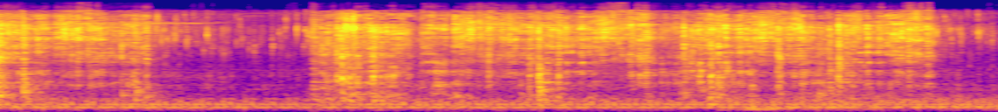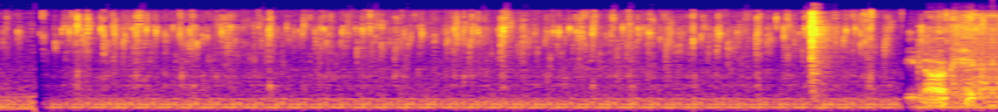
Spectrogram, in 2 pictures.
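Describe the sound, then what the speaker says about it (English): Vegan caramel mixture heating toward a boil in a pot on the stove, a steady soft sizzling bubble with occasional stirring, running continuously at moderate level beneath a low background hum. "We want to get it to a boil."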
